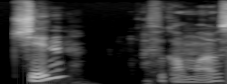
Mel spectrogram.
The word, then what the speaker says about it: Jin: Let me see if like Jin Chin. So yeah, it's um written J I N, but it's pronounced Chin.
